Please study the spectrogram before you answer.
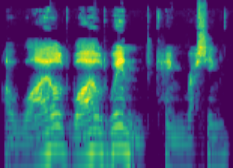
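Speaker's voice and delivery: plain reading voice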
